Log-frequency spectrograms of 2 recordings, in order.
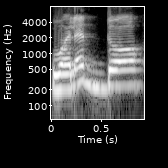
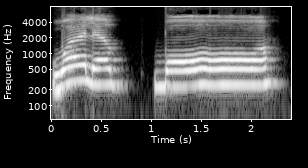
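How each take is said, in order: First: The sound is said quickly without holding. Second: The sound is held for a long time. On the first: "अब मैं जल्दी पढ़ रही हूँ" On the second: "ये मैं रोक के पढ़ी थी"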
